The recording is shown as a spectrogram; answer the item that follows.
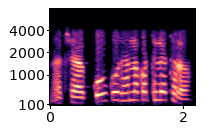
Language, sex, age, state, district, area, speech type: Odia, male, 60+, Odisha, Bhadrak, rural, conversation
